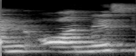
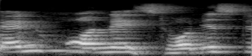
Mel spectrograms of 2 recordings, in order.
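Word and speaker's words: honest: आर ही बोलते हैं या एन ऑनेस्ट बोला जाता है नॉट एन हनेस्टर नहीं बोला जाएगा एच को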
